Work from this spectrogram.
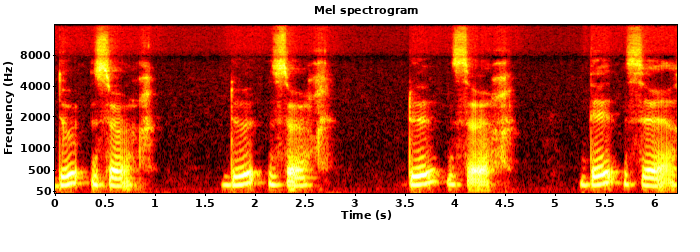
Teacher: It is called a liaison. There is a linking between the final consonant S and the beginning of this vowel E, and the linking give the word a smooth and easy, a little bit of like sexy sounds.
